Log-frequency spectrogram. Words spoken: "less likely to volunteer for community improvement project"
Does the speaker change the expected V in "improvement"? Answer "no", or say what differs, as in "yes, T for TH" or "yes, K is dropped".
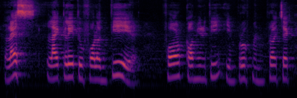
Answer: yes, F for V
